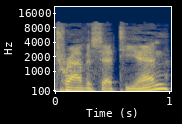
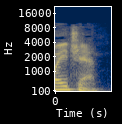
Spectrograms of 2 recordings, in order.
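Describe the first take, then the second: First: The surname sounds like 'eh-tee-en'. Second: The surname sounds like 'ay-chan'. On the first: This is the older way the name was said. The speaker calls it wrong. "Or I believe maybe now it's Achan" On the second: This is the newer way the name is said. The speaker calls it right. "It's now Achan"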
